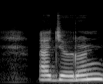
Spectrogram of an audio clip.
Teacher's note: اجر جیم کے اوپر قلقلہ ہوگا، اجر غیر نہیں پڑھنا، غیر ممنون۔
